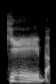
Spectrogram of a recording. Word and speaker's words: Gabe: It's Gabe. I didn't know how to phonetically spell Gabe, so it's Gabe.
